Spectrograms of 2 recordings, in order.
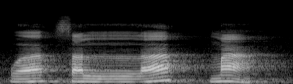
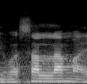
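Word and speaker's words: وَسَلَّمَ: Nah, ini sallallahu alaihi wasallama. Ini bacanya gini, wasallama. Yang belum tahu bacanya ini wasallama. Biasanya kan cuman sallallahu alaihi wasallam. Dia apa? Disukun biasanya gitu.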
